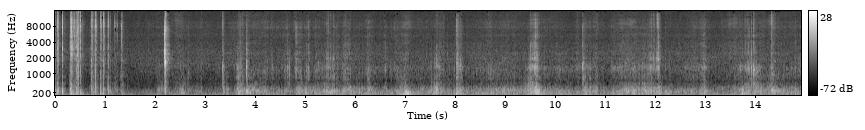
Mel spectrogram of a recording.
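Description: Long nails scratch and tap the top and sides of a small, hollow black leather crossbody bag with a zipper, resting on a table. A quick cluster of sharp taps opens the clip, followed by soft, dry scraping and scattered clicks with short, bright transients over a low rumble.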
